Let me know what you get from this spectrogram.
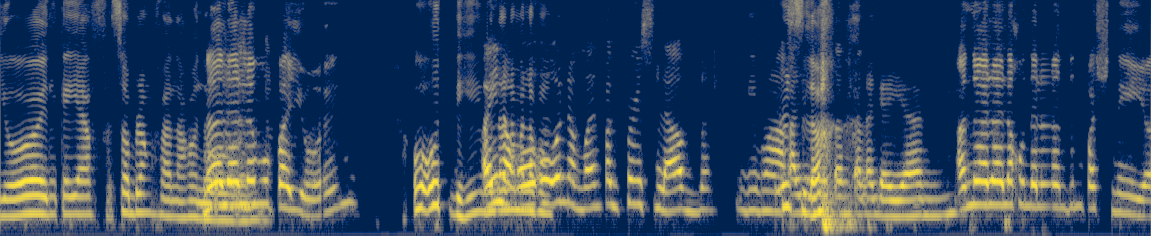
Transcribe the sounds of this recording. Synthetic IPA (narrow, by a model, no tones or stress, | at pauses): jonkɐjaso̞ːbɾɐŋfanɐko̞nnɐʔɐlaːlɐmopɐjon | ʔoʔot̪̚d̪ɛajnaɐnɐmaoɐkoʔonɐmanpɐɡ̚fɛɹst̪lab | hɪnd̪imɐkaɛɐllat̪ɐnt̪ɐlɐɡajanʔɐnɐʔɐlaːlɐkonɐlɐnd̪ʊnpɐʃnɛjɐ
